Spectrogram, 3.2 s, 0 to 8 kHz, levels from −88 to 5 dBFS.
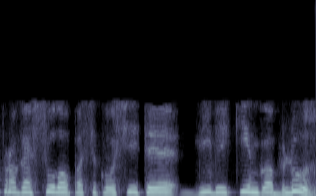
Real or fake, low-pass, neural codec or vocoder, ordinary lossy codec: fake; 7.2 kHz; autoencoder, 48 kHz, 32 numbers a frame, DAC-VAE, trained on Japanese speech; AAC, 16 kbps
